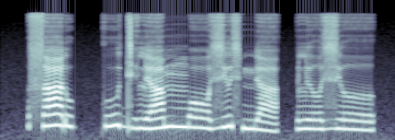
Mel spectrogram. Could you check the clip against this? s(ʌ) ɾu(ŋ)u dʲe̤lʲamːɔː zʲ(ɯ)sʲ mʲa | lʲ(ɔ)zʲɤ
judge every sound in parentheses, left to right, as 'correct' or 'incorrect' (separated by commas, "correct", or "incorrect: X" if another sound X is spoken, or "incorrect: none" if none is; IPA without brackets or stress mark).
incorrect: a, incorrect: kː, correct, incorrect: ɤ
